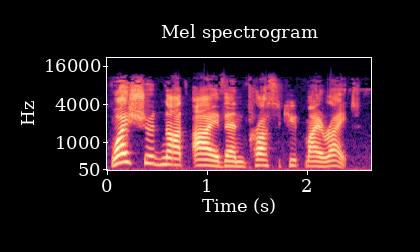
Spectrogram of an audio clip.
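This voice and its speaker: An actor playing a proud, bold young lover, arguing assertively in rhetorical Shakespearean verse. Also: male voice, sits high, lively intonation, unhurried, bright, forceful tone, clean tone, no echo, heavily acted. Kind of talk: Shakespearean verse audio drama acting.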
